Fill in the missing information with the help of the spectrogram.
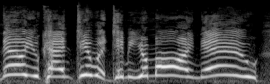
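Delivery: very high falsetto, pleading and possessive; ranting jealous woman. Pretend. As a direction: shriek it like a jilted rival at the altar. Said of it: "she'll start ranting and raving".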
